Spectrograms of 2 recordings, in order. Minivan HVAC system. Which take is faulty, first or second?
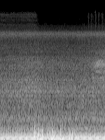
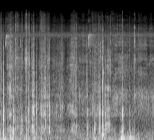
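second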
